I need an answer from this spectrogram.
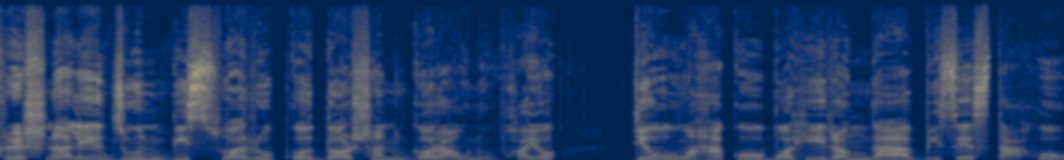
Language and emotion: Nepali, neutral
